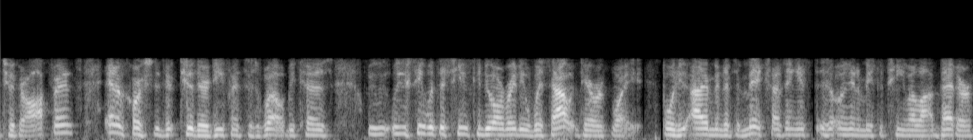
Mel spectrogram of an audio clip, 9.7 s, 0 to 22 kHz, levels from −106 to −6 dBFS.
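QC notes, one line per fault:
throughout: RealAudio 14.4 codec. The speech went through a dial-up-era speech coder squeezed to a rate that fits RealAudio 1 at 8 kbit/s. Everything above 3.8 kHz is gone, so the voice sounds muffled, and the heavy coding damage adds a gargling texture.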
